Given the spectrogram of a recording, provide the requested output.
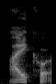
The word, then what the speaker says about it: ichor: Since a Truple Chalice, I can fill it with magical ichor that's pronounced Icor.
